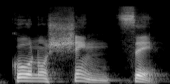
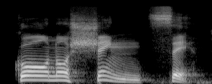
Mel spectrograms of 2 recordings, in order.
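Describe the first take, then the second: First: "conoscenze" slowly with a clear ts before the final e; slow repeat. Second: "Conoscenze" drawn out very slowly, sh then ts; very slow model word. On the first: Teacher repeating "conoscenze" at a calmer pace. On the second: Teacher very slowly modelling "Conoscenze". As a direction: spell out every sound of "Conoscenze". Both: Shown as a demonstration. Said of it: "questa E è sorda".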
